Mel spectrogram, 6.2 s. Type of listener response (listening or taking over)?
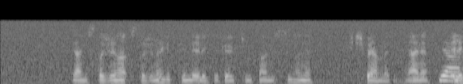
listening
